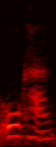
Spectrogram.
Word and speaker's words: Wukan: Wukan. Am I pronouncing it correctly? Yeah, Wukan.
